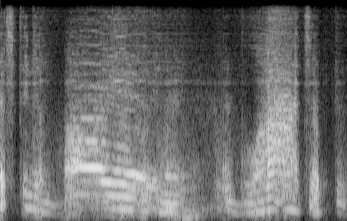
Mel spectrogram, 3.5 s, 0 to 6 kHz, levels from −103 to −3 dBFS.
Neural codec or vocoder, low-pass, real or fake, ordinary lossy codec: codec, 44.1 kHz, 0.9 kbps, DAC; 5.4 kHz; fake; none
